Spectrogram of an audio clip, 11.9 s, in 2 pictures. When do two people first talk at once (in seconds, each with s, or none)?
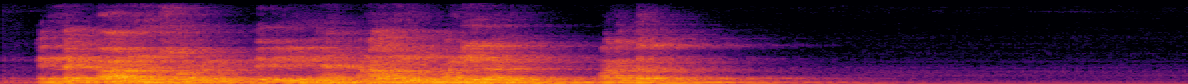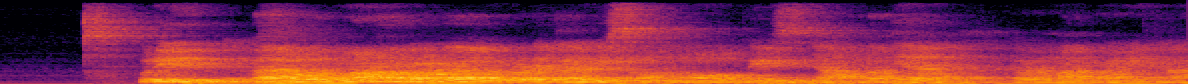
none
